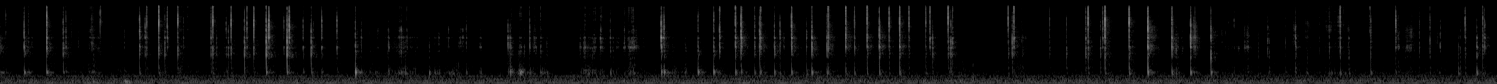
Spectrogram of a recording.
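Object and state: Plastic pumpkin tapped with nails.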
